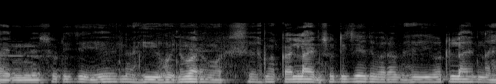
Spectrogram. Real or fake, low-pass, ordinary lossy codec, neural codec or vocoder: real; 7.2 kHz; MP3, 32 kbps; none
